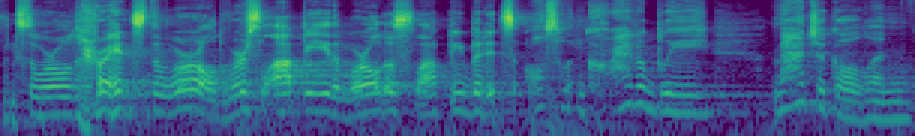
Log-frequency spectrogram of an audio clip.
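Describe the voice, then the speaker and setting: A woman's voice: mid-range voice, moderate pace, big-room sound, a little hiss or hum. Reflective rabbi in her fifties. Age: 50s. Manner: reflective, searching for words. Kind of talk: panel discussion.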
